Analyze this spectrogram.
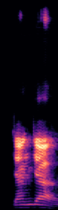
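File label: "janjar", Malay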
